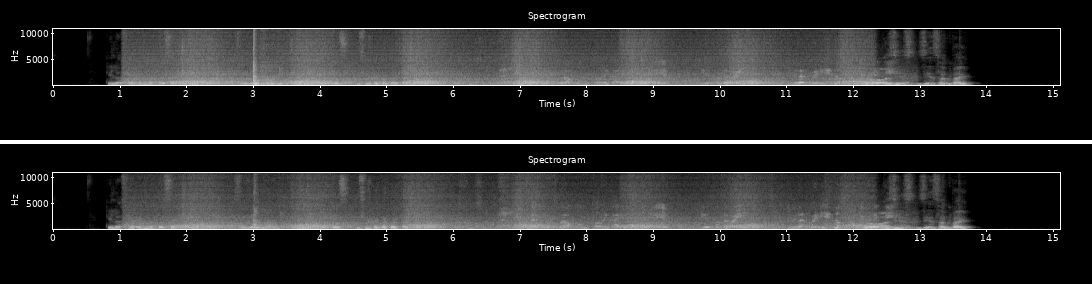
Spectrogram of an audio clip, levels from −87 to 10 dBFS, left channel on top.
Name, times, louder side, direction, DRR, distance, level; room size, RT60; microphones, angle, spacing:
voice 1, 0.8-5.8 12.1-13.7, right 1 dB, 25° right, 0.4 m, -25 dB
sound 1, 1.0-12.3, left 3 dB, 70° left, 0.9 m, -26 dB
sound 2, 3.0-5.8, left 8 dB, 90° left, 0.3 m, -28 dB
sound 3, 4.0-13.0, equal, 5° right, 0.9 m, -41 dB
voice 2, 6.1-12.8 13.4-13.5, left 1 dB, 65° right, 1.3 m, -31 dB
2.4 x 2.1 x 2.5 m
head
